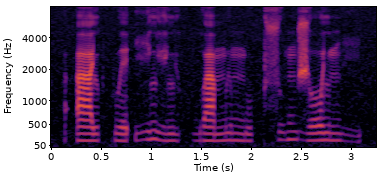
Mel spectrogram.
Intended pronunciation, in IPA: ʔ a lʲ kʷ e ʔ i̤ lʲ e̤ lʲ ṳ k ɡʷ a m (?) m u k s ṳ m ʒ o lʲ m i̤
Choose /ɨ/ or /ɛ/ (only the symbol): ɨ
